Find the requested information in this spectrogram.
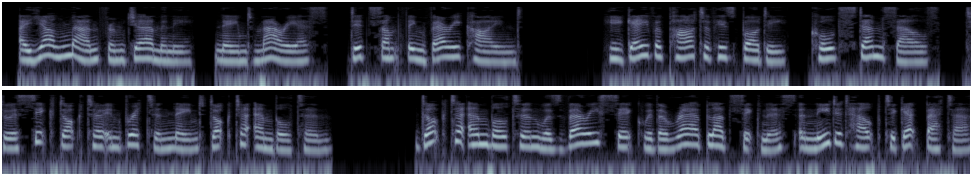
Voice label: English SLOW Reading; A Kind Man Helps a Sick Doctor

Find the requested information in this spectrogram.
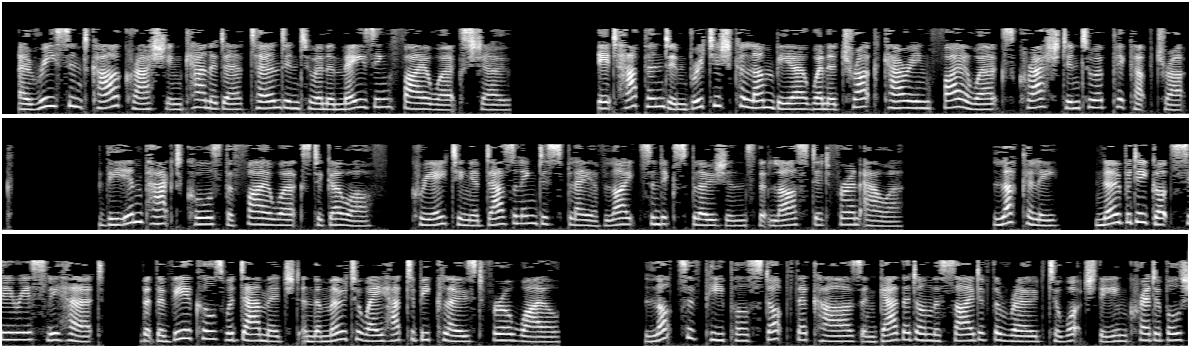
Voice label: English Upper Intermediate SLOW Reading; English Newsroom; Car Crash Ignites Fireworks Creates Spectacular Sho

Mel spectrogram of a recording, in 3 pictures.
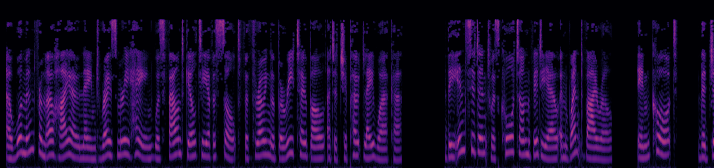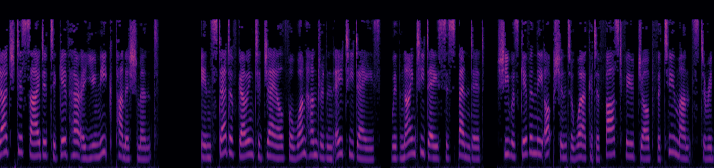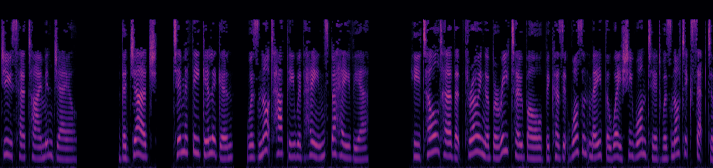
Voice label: Upper Intermediate SLOW Reading, English; English Newsroom; Ohio Woman Sentenced to Fast Food Job for Assault

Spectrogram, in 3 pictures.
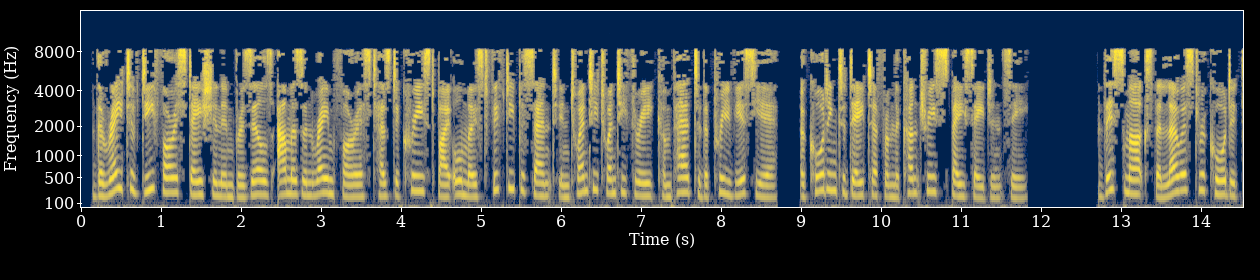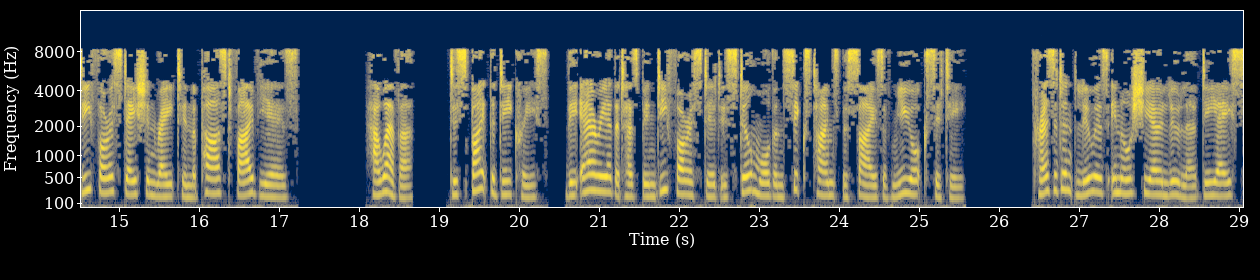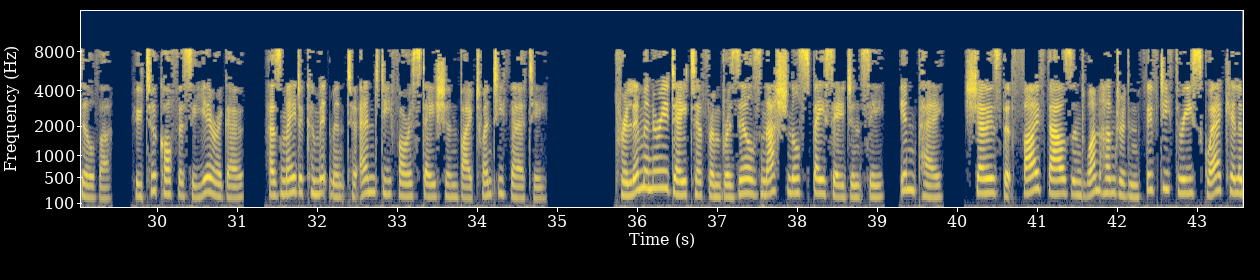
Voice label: English Newsroom Advanced NORMAL Reading; Brazils Amazon Deforestation Rate Drops by 50

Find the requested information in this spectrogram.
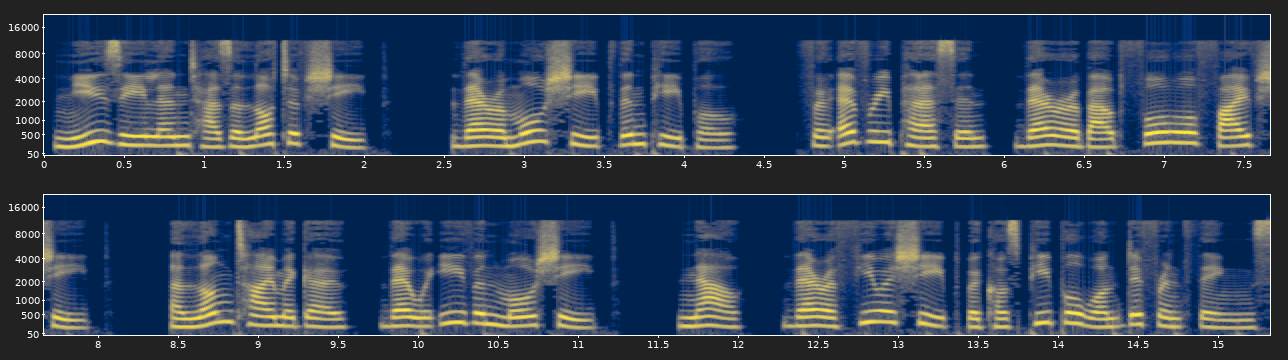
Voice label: English news reading, beginner, normal; New Zealands Sheep Numbers Are Getting Smaller; English Newsroom

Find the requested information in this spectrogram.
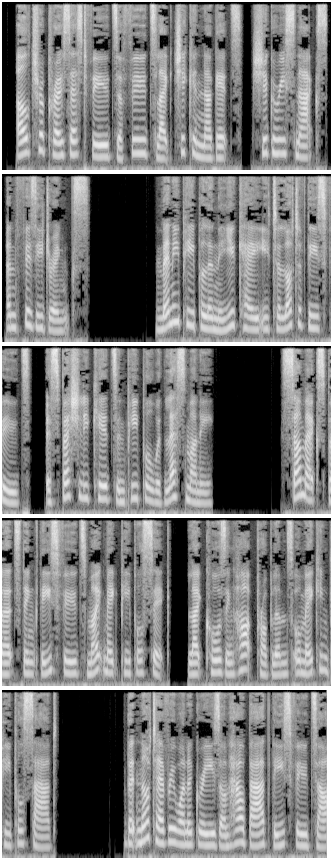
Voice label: English Beginner FAST Reading; Are Ultra Processed Foods Bad for Our Health

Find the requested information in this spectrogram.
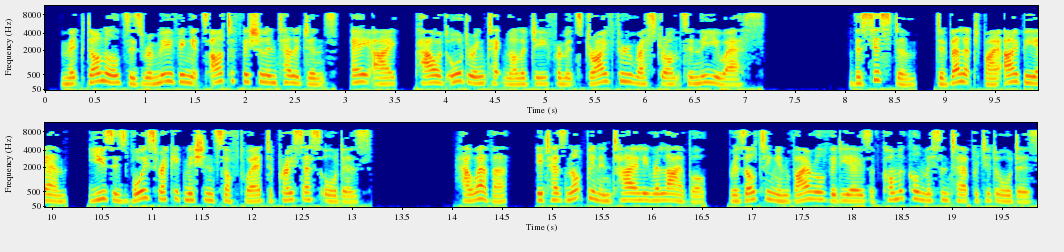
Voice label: English FAST Reading; McDonalds Removes AI Ordering Tech After Comical Mishaps

